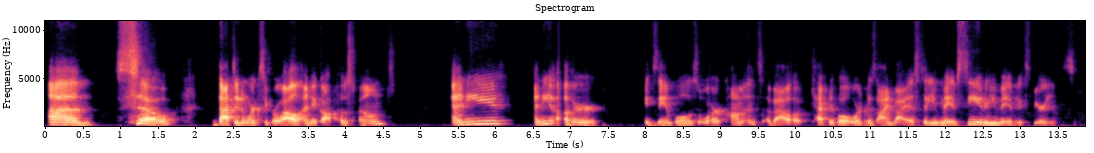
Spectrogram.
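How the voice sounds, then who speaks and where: A woman's voice: medium pitch, measured pace, vocal fry. A young woman leading a workshop discussion over a video call from home, upbeat and moving things along. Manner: upbeat, moves things along with "cool" and "great". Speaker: workshop instructor. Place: room at home. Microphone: video call on a laptop. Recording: echoey room.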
